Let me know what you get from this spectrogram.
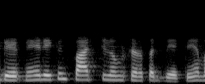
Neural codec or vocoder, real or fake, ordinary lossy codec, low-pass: codec, 16 kHz, 0.5 kbps, FunCodec, trained on LibriTTS, 25 frames a second; fake; MP3, 32 kbps; 3.6 kHz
